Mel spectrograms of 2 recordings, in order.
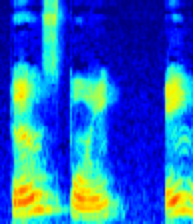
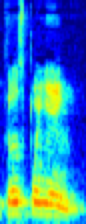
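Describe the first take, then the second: First: The two words are kept as separate syllables. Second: The two words are merged into one syllable. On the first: The speaker calls it right. "aqui eu não posso elidir" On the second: The speaker calls it wrong. "Se você junta tudo"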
